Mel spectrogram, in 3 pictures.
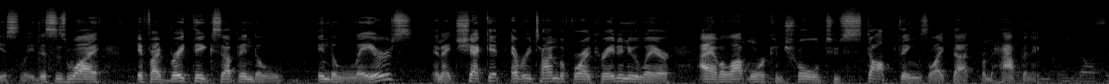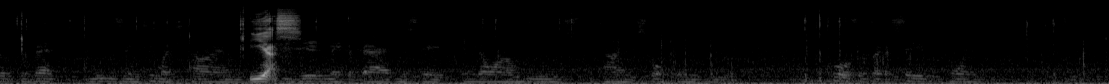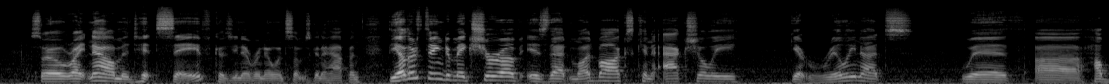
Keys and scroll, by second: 18.9-19.9 typing, 21.0-22.4 typing, 22.5 Return.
